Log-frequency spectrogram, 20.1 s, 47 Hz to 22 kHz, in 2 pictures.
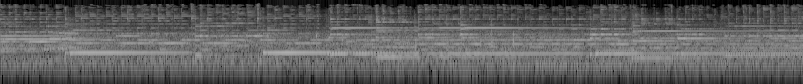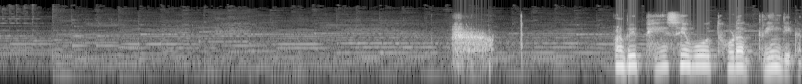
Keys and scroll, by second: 13.5 ctrl+=, 15.4 space, 17.4 ctrl+-.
